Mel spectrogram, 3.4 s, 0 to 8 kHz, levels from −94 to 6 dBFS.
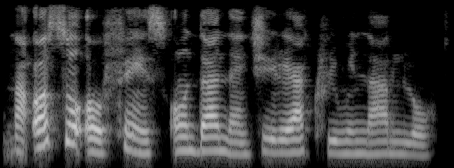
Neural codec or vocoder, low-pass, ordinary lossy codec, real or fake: codec, 16 kHz in and 24 kHz out, 2.2 kbps, FireRedTTS-2 codec; 7.2 kHz; none; fake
